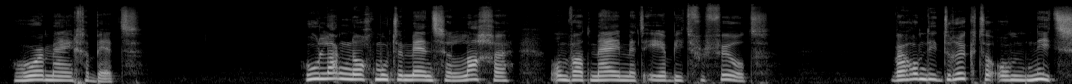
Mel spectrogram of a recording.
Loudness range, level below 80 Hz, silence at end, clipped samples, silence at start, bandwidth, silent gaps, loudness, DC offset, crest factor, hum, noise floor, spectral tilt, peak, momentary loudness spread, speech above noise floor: 5 LU; -58 dBFS; 0 s; under 0.1%; 0.15 s; 17.5 kHz; none; -24 LUFS; under 0.1%; 14 dB; none; -69 dBFS; -5 dB/octave; -10 dBFS; 11 LU; 46 dB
